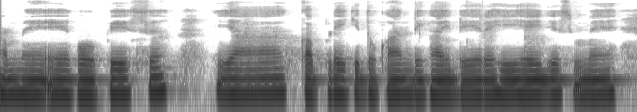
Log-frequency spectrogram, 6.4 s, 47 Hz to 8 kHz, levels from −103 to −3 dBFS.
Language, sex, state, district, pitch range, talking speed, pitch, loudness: Hindi, male, Bihar, Jahanabad, 105-110 Hz, 120 wpm, 105 Hz, -29 LUFS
